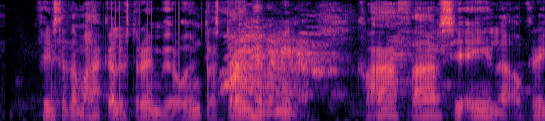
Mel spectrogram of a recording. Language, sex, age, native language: Icelandic, male, 40-49, Icelandic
